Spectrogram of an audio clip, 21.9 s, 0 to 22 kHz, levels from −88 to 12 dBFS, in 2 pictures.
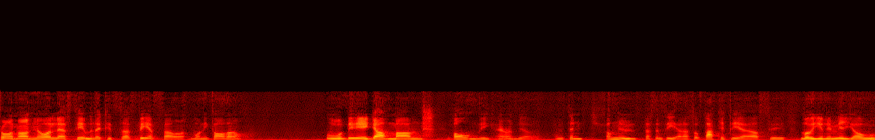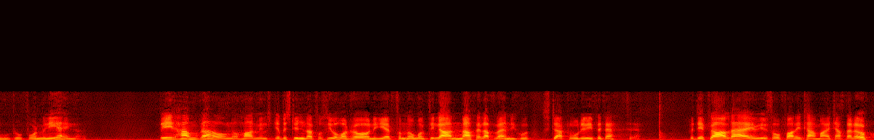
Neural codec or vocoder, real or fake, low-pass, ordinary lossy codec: codec, 16 kHz, 0.5 kbps, FunCodec, trained on LibriTTS, 25 frames a second; fake; none; none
